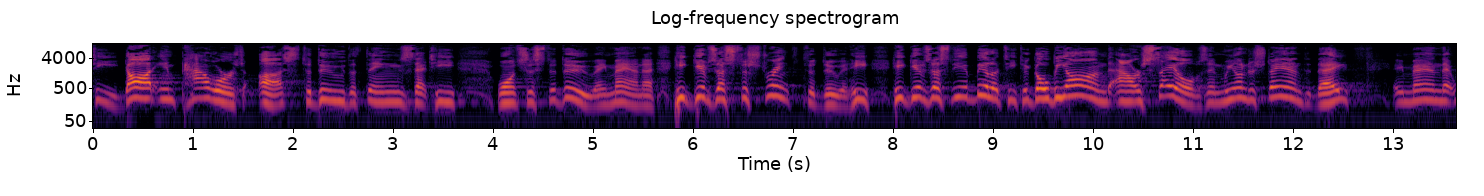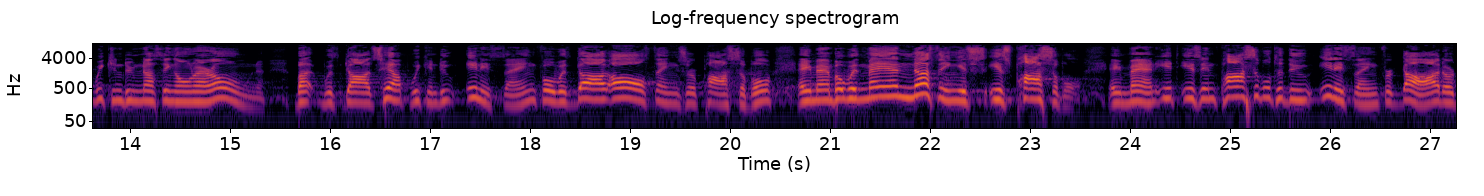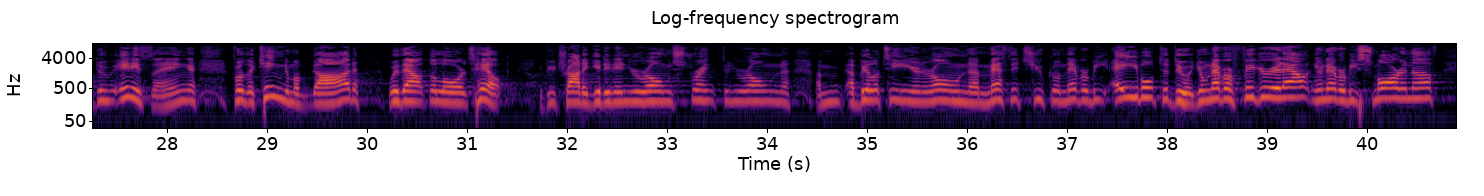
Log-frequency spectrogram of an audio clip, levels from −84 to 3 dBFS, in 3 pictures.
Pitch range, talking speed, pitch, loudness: 190-245 Hz, 185 wpm, 215 Hz, -31 LUFS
